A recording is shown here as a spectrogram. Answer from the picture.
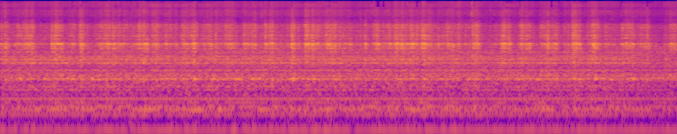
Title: Heater Issues / Loud Noises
